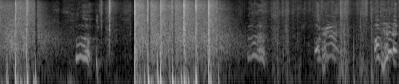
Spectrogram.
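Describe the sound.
Gunshots from a played police acorn-drill video ring out in two bursts of sharp, loud cracks fired in quick succession, with shouting voices in the gaps between.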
